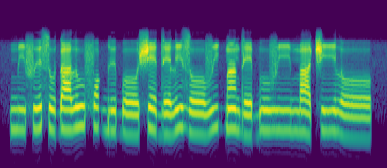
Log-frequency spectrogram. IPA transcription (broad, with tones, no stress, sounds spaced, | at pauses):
m i˨ f ɨ˨˦ s u˨ ɗ a˧ l u˦ f ɔ˧ ɡ͡b ɨ˨ ɓ oː˨ ʃ e˦˨ d e˨ l i˦ z oː˨ v i˦ ɡ͡b ã˦ d e˨ ɓ u˦ v iː˦ m a˦˨ t͡ʃ iː˦ l oː˨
